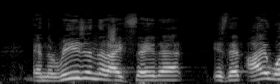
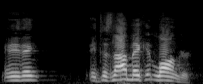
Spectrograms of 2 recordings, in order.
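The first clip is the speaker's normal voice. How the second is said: ordinary talk, nothing marked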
